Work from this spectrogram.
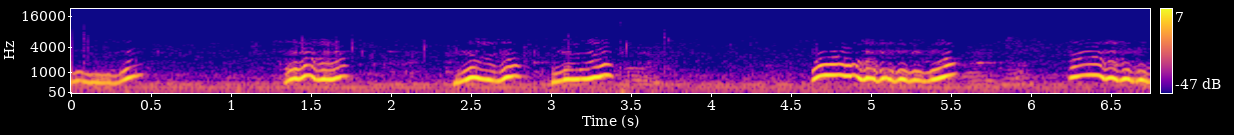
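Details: Tufted capuchin, an arboreal primate of Central and South America, chattering and shouting from a tree: short upswept whistled squeals in spaced bursts, some wavering and falling, separated by brief quiet gaps.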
